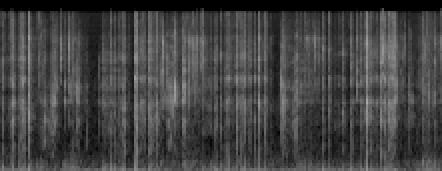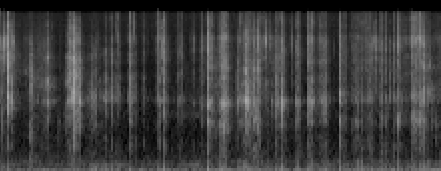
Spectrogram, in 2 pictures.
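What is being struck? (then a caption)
Bar of soap. A hand-sized solid bar of dry pink soap, held in the hand, is carved with a utility cutter blade that scrapes off shavings. Long dark nails are visible on the hand. The result is a steady run of dense, bright, crisp scraping and crumbly flaking sounds with short sharp cuts and almost no ring.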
